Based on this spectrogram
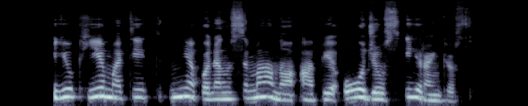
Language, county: Lithuanian, Panevėžys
